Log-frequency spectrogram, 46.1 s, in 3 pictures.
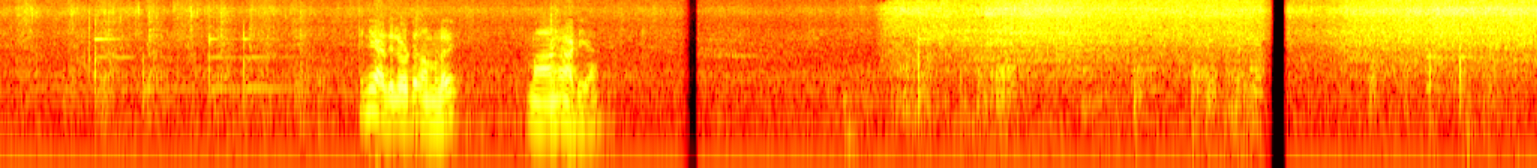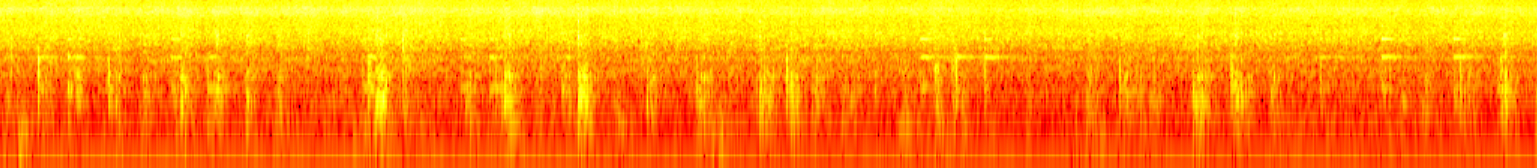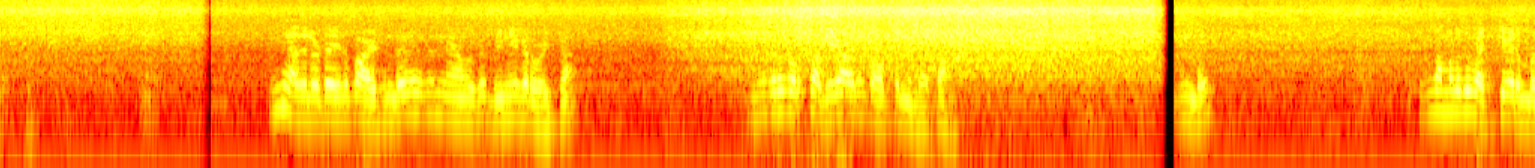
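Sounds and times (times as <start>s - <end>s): food sizzling in hot oil: 0.0s - 6.9s, 8.3s - 46.0s
spoon scraping and knocking pan: 0.2s - 3.4s, 9.0s - 12.7s, 13.6s - 32.5s.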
